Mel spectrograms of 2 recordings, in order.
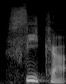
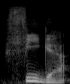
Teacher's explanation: Al contrario, il termine per l'organo femminile, fica al centro-sud, figa al nord, con sonorizzazione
